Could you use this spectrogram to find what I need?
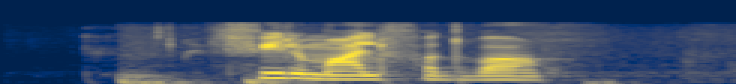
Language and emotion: Russian, neutral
